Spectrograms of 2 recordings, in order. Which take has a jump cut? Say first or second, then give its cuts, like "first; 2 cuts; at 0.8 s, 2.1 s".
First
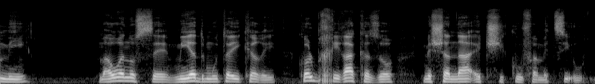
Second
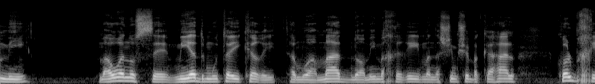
first; 1 cut; at 2.8 s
